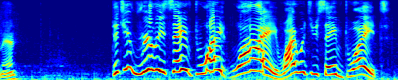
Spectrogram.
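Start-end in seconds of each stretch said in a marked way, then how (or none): 1.7-5.9 high, incredulous taunt; mock disbelief. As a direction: feign outrage, pitched up. Mocking the survivor.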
